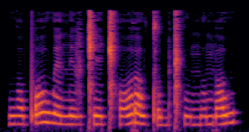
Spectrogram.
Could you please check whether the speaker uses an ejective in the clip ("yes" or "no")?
yes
